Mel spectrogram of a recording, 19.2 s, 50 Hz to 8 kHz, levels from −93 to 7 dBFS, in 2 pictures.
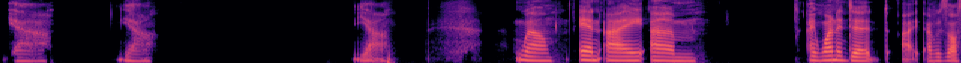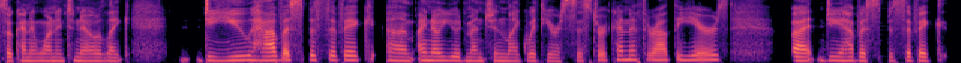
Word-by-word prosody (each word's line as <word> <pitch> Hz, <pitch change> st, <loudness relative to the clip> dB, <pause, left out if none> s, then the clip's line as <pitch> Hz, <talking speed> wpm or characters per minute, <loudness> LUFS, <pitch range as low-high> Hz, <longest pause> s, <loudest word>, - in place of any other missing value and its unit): Yeah. -, -, -7 dB, 0.7 s
Yeah. 165 Hz, -6 st, -8 dB, 2.0 s
Yeah. -, -, -7 dB, 1.3 s
Well 185 Hz, -6 st, 0 dB, 0.3 s
and 205 Hz, -1 st, +6 dB
I, 185 Hz, 0 st, +4 dB
um 170 Hz, -3 st, +1 dB, 1.1 s
I 190 Hz, -, +3 dB
wanted 200 Hz, 0 st, +4 dB
to 175 Hz, -2 st, +4 dB
t 220 Hz, -, -19 dB, 0.2 s
I -, -, -2 dB
I -, -, 0 dB
was 170 Hz, +1 st, -4 dB
also 175 Hz, -, +2 dB
kinda 165 Hz, 0 st, -3 dB
wanting 165 Hz, 0 st, -4 dB
to 175 Hz, -, -2 dB
know, 165 Hz, 0 st, -3 dB
like, 160 Hz, -1 st, -6 dB, 0.7 s
do 190 Hz, +1 st, +7 dB
you 185 Hz, +3 st, 0 dB
have 195 Hz, 0 st, +4 dB
a -, -, +4 dB
specific, 205 Hz, -1 st, +1 dB
um 175 Hz, -2 st, -2 dB
I 185 Hz, -, +2 dB
know 180 Hz, -1 st, +1 dB
you 180 Hz, 0 st, -3 dB
had 175 Hz, -1 st, -6 dB
mentioned, 170 Hz, 0 st, -3 dB
like, 160 Hz, -1 st, -7 dB
with 170 Hz, -1 st, -5 dB
your 155 Hz, -1 st, -6 dB
sister 100 Hz, -7 st, +3 dB
kinda 215 Hz, -, -3 dB
throughout 105 Hz, -1 st, -2 dB
the 110 Hz, -, -5 dB
years, 105 Hz, +2 st, -2 dB, 0.6 s
but 180 Hz, 0 st, +3 dB
do 185 Hz, -, 0 dB
you 180 Hz, -1 st, -1 dB
have 180 Hz, 0 st, -2 dB
a 175 Hz, -, +1 dB
specific 175 Hz, -1 st, +1 dB
175 Hz, 140 wpm, -25 LUFS, 165-190 Hz, 2.0 s, do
